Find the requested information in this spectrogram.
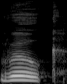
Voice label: "rook", english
